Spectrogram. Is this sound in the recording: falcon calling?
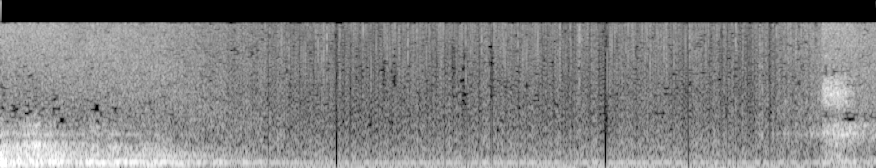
no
